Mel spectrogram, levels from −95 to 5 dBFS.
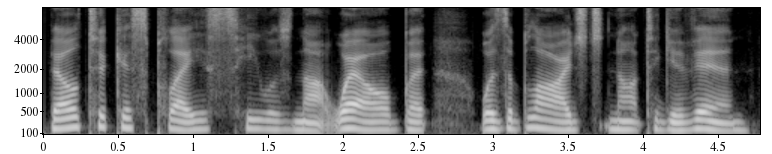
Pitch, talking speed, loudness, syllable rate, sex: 155 Hz, 190 wpm, -19 LUFS, 4.2 syllables/s, female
